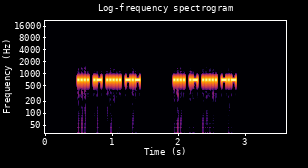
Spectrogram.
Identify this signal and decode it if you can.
Morse code, heard as a keyed tone, about 47 wpm, 700 Hz. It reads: HA5K HA5K
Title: DXCC-100 Call Signs - 4 Characters - Repeated 2x - 50wpm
